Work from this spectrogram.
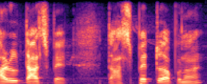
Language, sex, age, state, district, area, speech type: Assamese, male, 18-30, Assam, Biswanath, rural, spontaneous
